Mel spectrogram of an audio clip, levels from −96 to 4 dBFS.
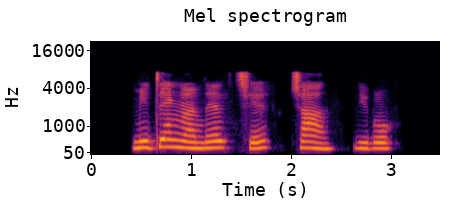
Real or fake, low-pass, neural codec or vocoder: fake; 7.2 kHz; codec, 16 kHz, 2 kbps, X-Codec, HuBERT features, trained on LibriSpeech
